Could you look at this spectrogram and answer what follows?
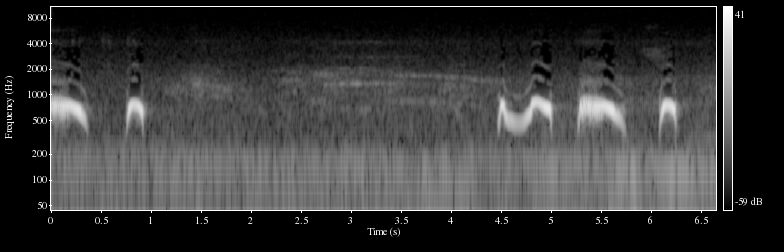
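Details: Spotted dove cooing to provoke and stimulate another dove: phrases of low, hollow, wavering coos around 600–800, a short coo then a pause of several seconds before a quick run of three rising-falling coos; quiet background hum.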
